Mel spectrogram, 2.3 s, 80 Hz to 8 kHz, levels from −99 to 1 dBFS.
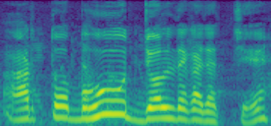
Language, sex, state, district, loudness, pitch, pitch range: Bengali, male, Assam, Hailakandi, -14 LUFS, 205 Hz, 190-225 Hz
